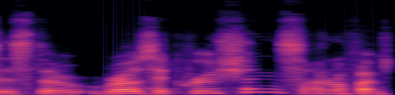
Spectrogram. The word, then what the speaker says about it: Rosicrucian: The Rosicrucians? I don't know if I'm saying that right. Rosicrucian. Is that right? Astral travel. That's a Rosicrucian.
